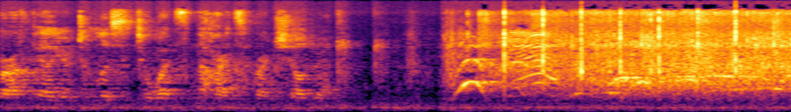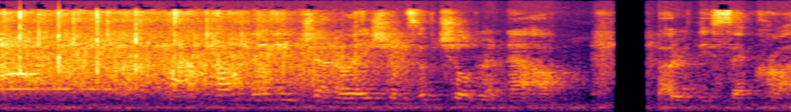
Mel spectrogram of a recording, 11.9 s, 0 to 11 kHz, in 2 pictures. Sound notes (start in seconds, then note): 3.3 audience Cheering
